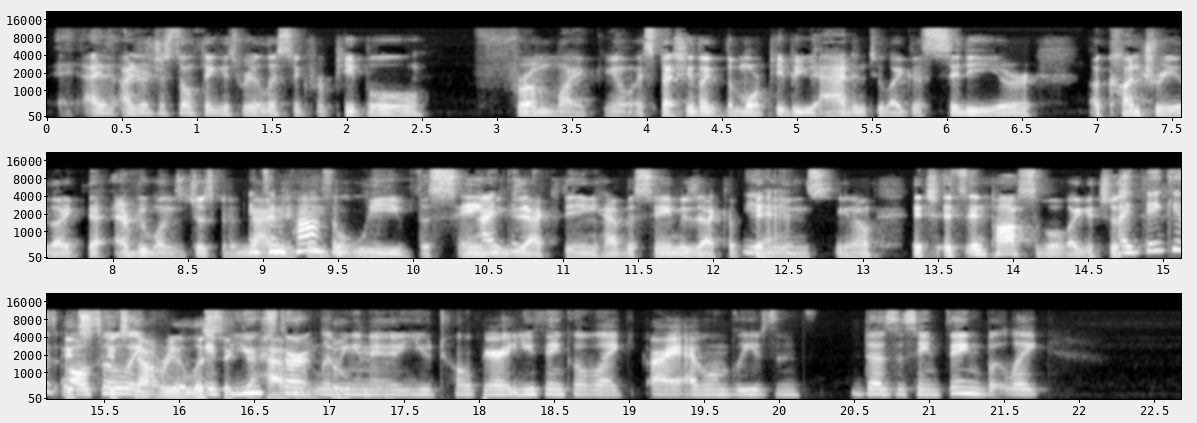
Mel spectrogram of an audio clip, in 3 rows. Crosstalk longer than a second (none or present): present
